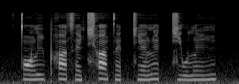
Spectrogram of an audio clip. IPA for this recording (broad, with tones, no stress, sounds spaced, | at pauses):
t̪ ɔ̃˧ l i˧ pʰ ã˥˧ s ẽ˨˩ t͡ɕʰ ã˥˧ t̪ ẽ˨ t̚ t͡ɕ ẽ˧ l ĩ˦ t̚ t͡ɕ j u˨˩ l ĩ˨˦ ŋ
